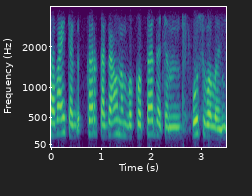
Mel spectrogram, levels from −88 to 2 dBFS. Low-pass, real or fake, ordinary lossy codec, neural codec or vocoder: 3.6 kHz; real; Opus, 24 kbps; none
